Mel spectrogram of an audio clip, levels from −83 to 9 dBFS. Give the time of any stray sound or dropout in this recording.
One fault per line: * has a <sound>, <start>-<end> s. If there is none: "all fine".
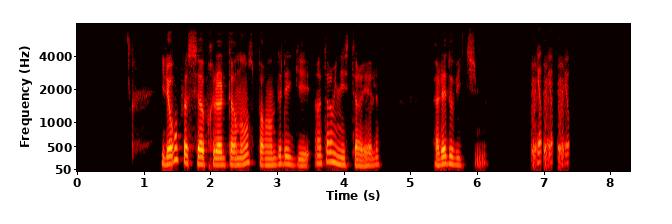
* has a laugh, 6.8-7.4 s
